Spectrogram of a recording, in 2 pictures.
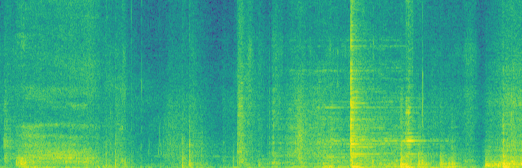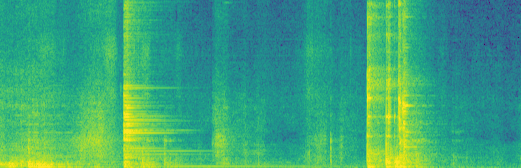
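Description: Heavy steel grapple parts and hand tools clanking and knocking against each other and the wooden workbench as the grapple is taken apart. Several sharp metallic clinks ring briefly, the loudest about six and a half seconds in, with another cluster near the end.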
